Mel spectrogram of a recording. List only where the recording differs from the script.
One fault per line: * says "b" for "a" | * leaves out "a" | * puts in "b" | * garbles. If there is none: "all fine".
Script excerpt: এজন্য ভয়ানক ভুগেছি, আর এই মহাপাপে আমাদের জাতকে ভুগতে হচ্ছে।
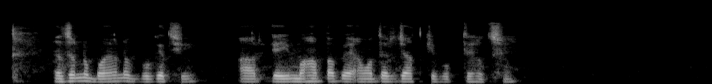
all fine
